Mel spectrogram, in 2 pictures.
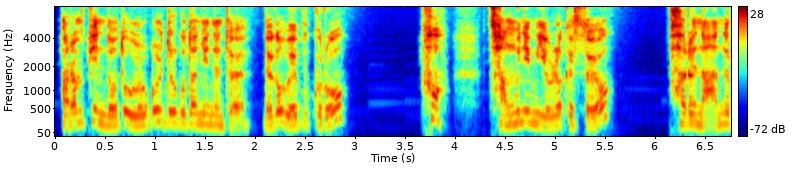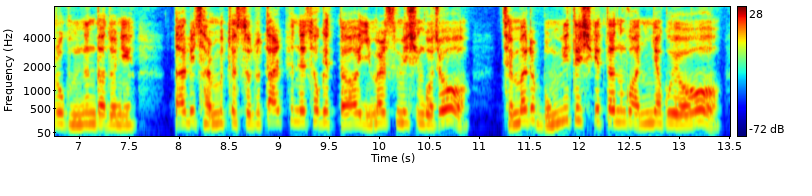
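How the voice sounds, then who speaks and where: A woman's voice: medium pitch, fairly quick, soft background music, lightly acted. A woman voicing a crude, jealous husband who accuses his wife and bullies her, in a dramatized story. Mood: indignant.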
